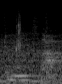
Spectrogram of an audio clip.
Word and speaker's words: Risa: begin with the cast Risa or Lisa .... they pronounce it with an L O: Lisa C: yes!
